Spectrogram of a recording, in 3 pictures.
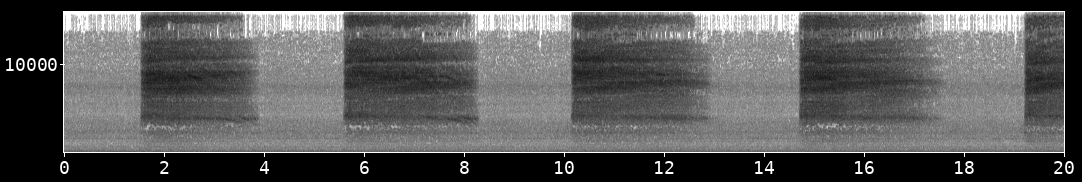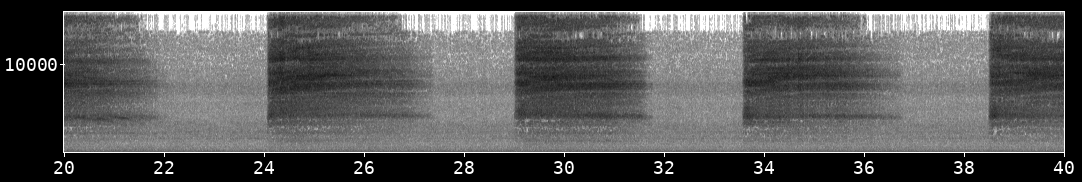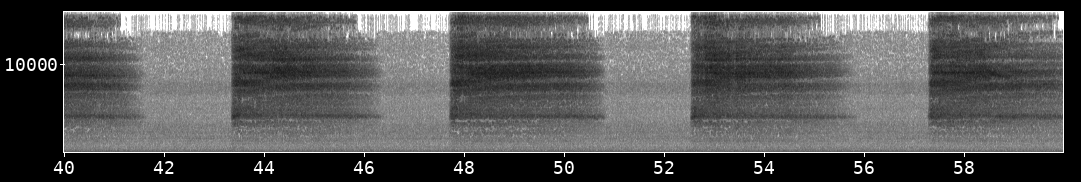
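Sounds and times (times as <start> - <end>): low white-noise hum: 0.0 - 59.9
woman shushing: 1.6 - 3.9, 5.6 - 8.3, 10.2 - 13.0, 14.7 - 17.6, 43.4 - 46.3.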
